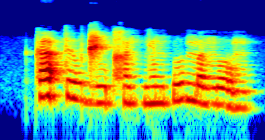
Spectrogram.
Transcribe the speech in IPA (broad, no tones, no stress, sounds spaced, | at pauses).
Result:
k a ʔ t ʉ w d͡ʒ i ʔ χ ẽ k ɡ ẽ m k͡p u ŋ͡m ɐ ŋ o m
